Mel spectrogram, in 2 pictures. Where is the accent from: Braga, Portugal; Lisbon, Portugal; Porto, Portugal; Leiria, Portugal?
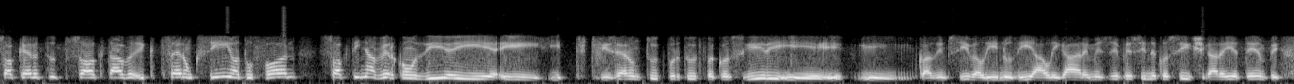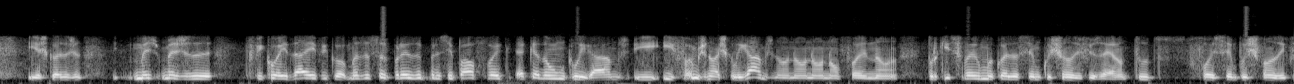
Lisbon, Portugal; Alcântara; porque somos de Alcântara e íamos uhum. a pé para o Johnny Guitar, e passávamos lá sempre, tínhamos, era 16 aninhos na altura.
